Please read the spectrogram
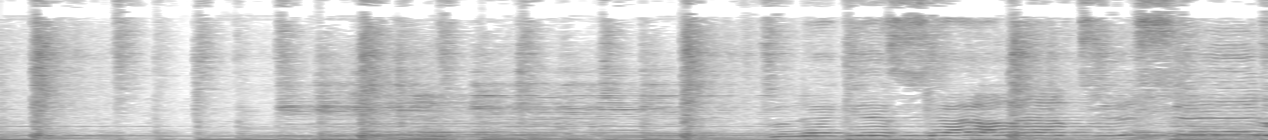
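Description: A live rock band playing a song: drums keeping a steady beat under electric guitar, acoustic guitar and keyboard.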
